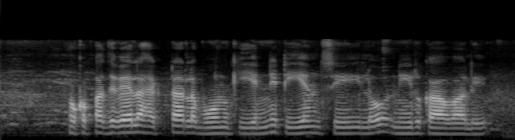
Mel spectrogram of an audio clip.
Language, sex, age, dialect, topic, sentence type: Telugu, male, 18-24, Utterandhra, agriculture, question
